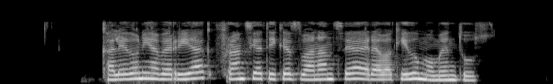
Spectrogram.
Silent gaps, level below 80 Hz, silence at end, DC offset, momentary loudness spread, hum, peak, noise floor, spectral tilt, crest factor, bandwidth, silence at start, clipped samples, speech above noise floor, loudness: none; -56 dBFS; 0.7 s; under 0.1%; 6 LU; none; -2 dBFS; -79 dBFS; -4.5 dB/octave; 12 dB; 7.8 kHz; 1.05 s; under 0.1%; 66 dB; -13 LUFS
